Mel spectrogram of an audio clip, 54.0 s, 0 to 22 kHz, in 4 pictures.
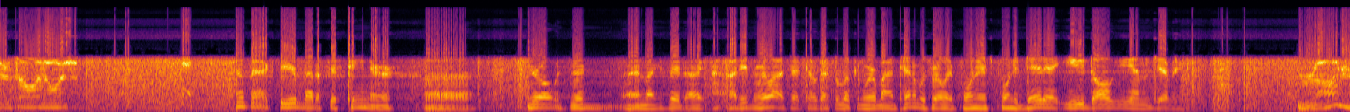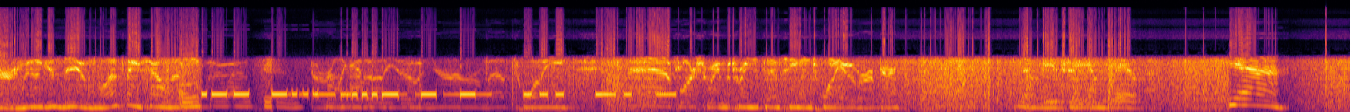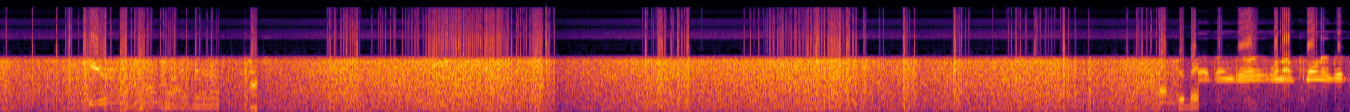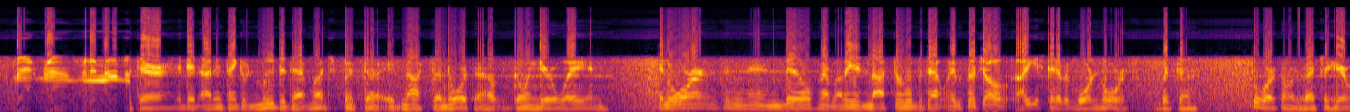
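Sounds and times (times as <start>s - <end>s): radio band noise: 0.0s - 54.0s
steady low hum: 0.0s - 54.0s
faint garbled voice: 2.4s - 11.9s, 13.0s - 22.5s, 27.8s - 29.6s, 38.6s - 54.0s
morse code tone: 15.2s - 22.2s.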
